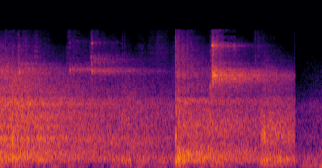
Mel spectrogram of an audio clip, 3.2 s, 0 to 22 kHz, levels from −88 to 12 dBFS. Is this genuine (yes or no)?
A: no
